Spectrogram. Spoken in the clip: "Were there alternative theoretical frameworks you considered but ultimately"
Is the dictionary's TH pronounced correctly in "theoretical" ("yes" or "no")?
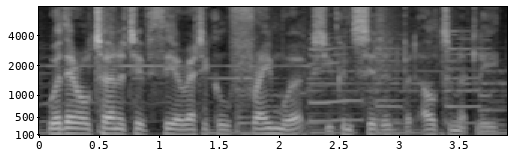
yes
